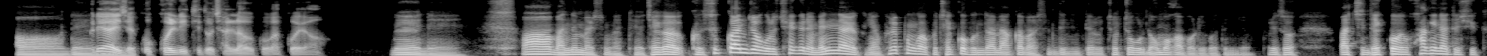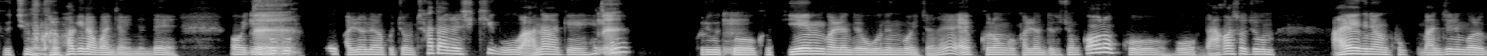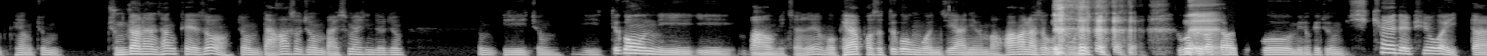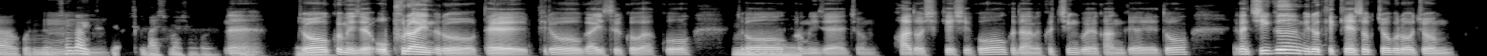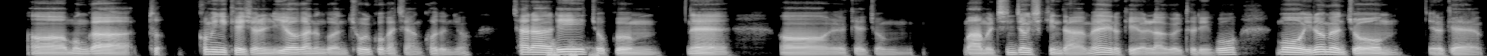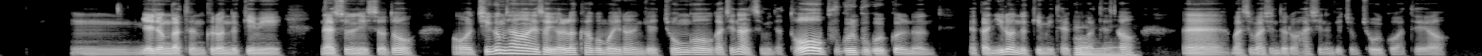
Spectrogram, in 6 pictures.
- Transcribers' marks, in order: in English: "퀄리티도"; laughing while speaking: "친구 걸"; tapping; other background noise; laugh
- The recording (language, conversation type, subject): Korean, advice, 친구의 성공을 보면 왜 자꾸 질투가 날까요?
